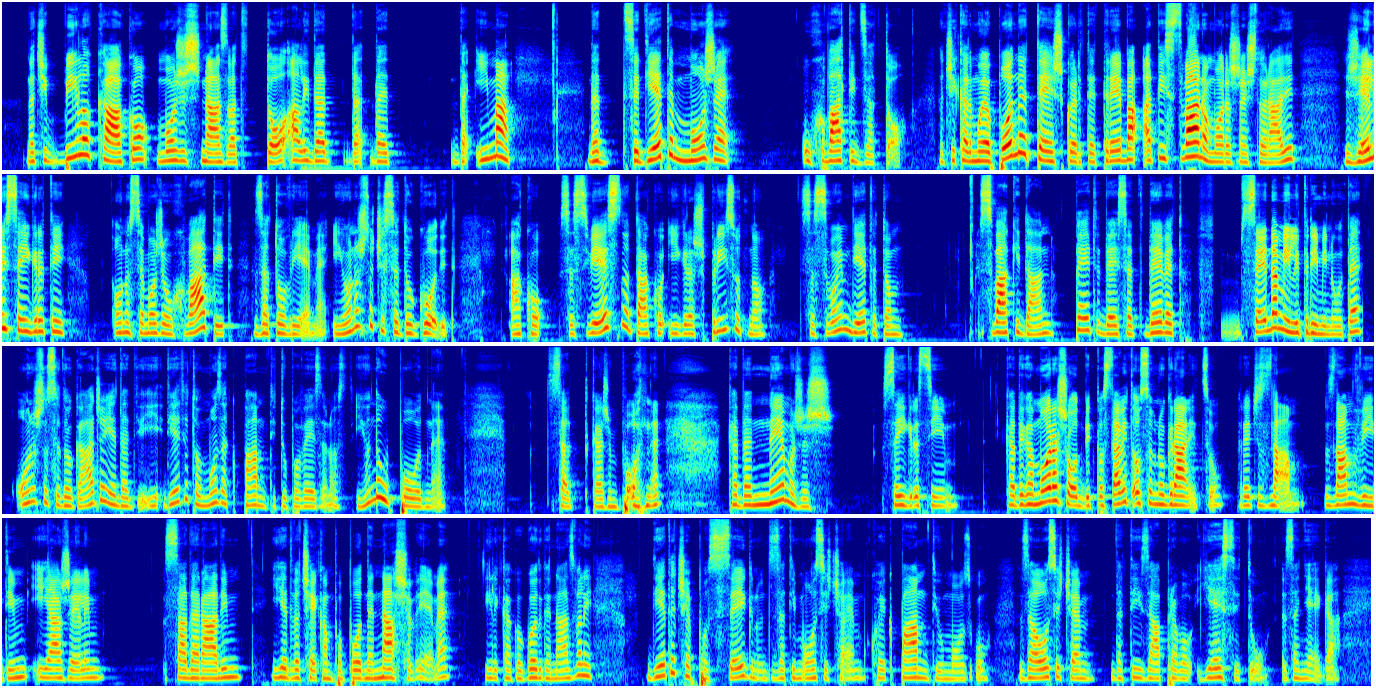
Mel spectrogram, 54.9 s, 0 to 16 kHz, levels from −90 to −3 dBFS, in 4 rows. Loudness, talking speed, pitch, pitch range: -22 LUFS, 155 wpm, 195 Hz, 180-220 Hz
